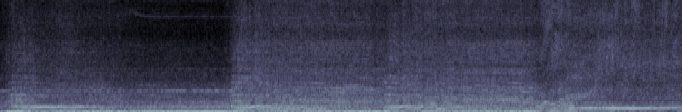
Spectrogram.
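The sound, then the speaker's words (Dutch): A warm McLaren sports car engine revs up and down repeatedly, loud, with rising and falling pitch sweeps over a steady low rumble and no talking. “Nee, dat geluid moet ik even van internet halen. Dan hoor je de warme auto's.”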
